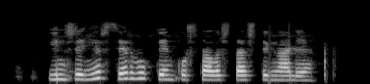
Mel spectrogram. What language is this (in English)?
Mari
